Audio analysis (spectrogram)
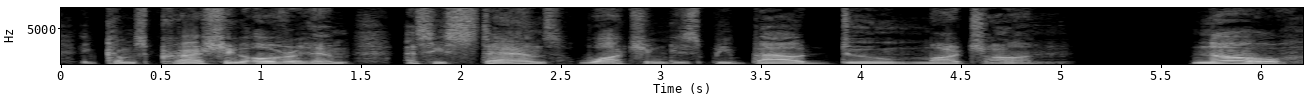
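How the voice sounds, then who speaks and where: An actor playing a melancholy, haughty, literature-loving washing machine in a video game, with pompous, eloquent, theatrical delivery. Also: male voice, rumbling low, breathy edge, no room sound, studio quality, exaggerated voice. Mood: grave, ironic. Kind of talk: dramatic video game character acting.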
